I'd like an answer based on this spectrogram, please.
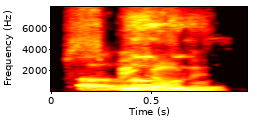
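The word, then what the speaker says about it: Luvu: That's how you pronounce it. Louvu.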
